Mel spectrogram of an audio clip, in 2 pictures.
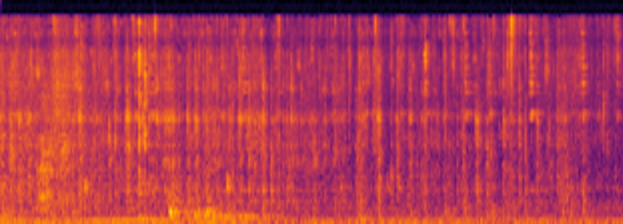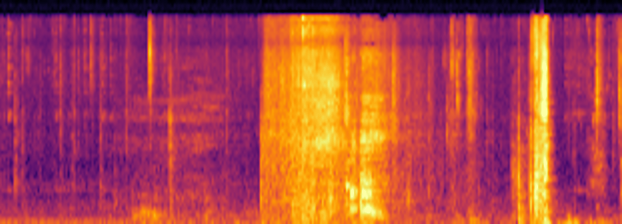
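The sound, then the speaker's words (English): Hot shower water sprays in a loud hiss for about a second, then a shorter splash follows, after a stretch of faint background noise and light clicks. No one speaks. “I love everything about a hot, steamy shower.”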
